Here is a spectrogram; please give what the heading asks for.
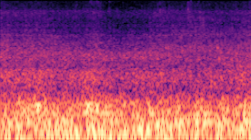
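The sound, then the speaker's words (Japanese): A pom-pom boat, also called a putt-putt boat, chugging along: a steady, low engine rumble that runs without a break, mixed with wind noise. “あのタイプの船のことです。ポンポンポンって音を立てながら走ってくお船。”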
